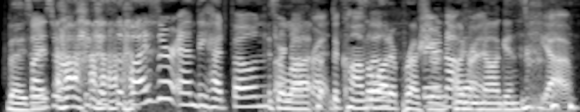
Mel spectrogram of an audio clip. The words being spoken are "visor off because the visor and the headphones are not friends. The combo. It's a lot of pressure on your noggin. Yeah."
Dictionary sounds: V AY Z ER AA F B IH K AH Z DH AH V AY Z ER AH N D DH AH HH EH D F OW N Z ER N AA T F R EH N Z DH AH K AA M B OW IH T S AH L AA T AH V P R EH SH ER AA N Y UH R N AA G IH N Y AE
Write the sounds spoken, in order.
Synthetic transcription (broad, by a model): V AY Z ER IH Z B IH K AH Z DH AH V AY Z ER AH N DH AH HH EH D F OW N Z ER L AA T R DH AH K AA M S AH L AA T AH V P R EH SH ER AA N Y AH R N AA G IH N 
